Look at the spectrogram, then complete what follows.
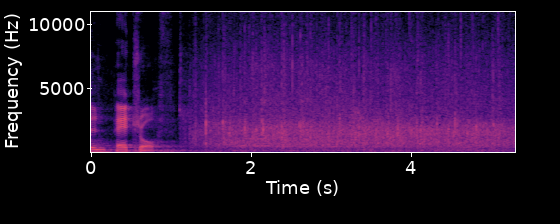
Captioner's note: audience applauding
